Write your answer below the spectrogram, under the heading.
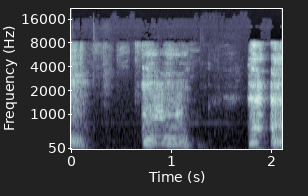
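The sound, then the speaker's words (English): A person clears their throat in three rough, raspy bursts: a short first one, a longer harsher middle one, then a final brief rasp after a pause. “Let me clean my throat.”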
